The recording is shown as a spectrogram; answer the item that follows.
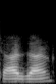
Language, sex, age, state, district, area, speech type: Goan Konkani, male, 18-30, Goa, Tiswadi, rural, conversation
